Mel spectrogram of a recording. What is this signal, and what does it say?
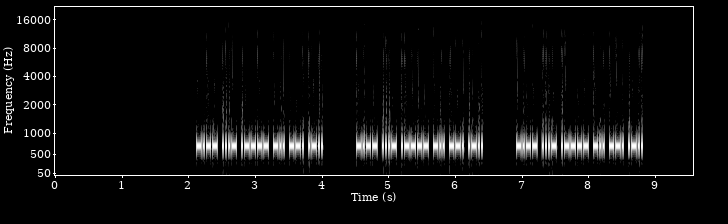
Morse code, heard as a keyed tone, about 46 wpm, 700 Hz. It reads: YV1DGL YV1DGL YV1DGL
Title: DXCC-100 Call Signs - 6 Characters - Repeated 3x - 50wpm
